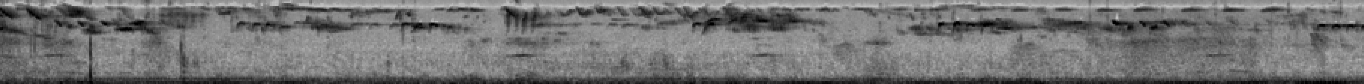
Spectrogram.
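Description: Small birds chirping and singing on and off, over a low steady rumble of outdoor background noise.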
